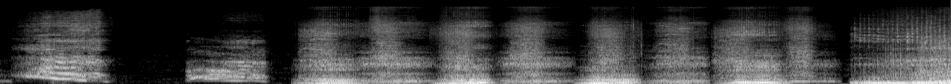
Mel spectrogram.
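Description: Recorded tiger roars. There is a short roar falling in pitch, then a brief pause and another short call, then a run of loud roars about one every second and a half, which runs into one continuous roar near the end.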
